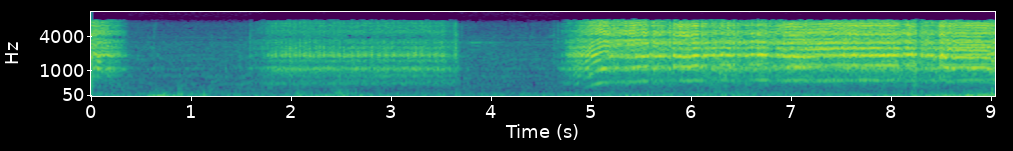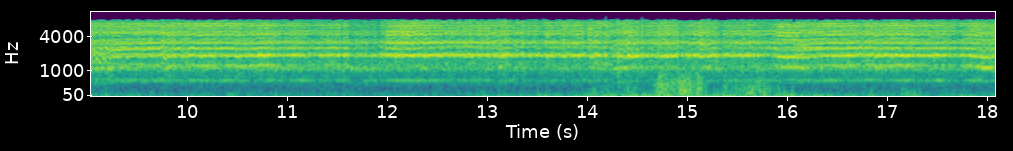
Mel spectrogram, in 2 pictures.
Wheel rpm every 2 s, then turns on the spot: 20, 20, 70, 160, 160, 170, 160, 160, 170.
2-4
